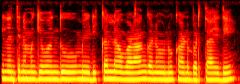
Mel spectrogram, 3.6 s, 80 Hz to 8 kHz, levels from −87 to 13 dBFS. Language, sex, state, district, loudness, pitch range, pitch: Kannada, female, Karnataka, Bidar, -12 LUFS, 195-205 Hz, 205 Hz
